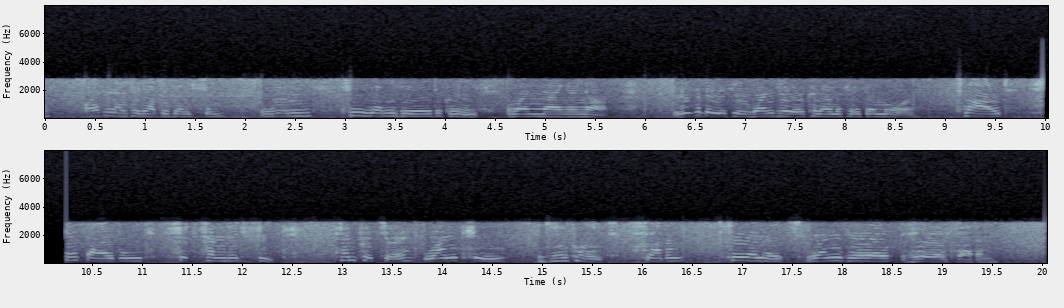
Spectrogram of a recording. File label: Shannon Volmet; 5505khz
